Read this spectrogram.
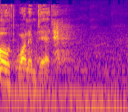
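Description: A man speaks forcefully up close.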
